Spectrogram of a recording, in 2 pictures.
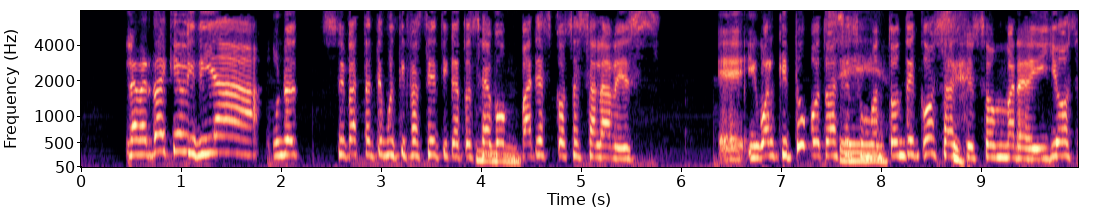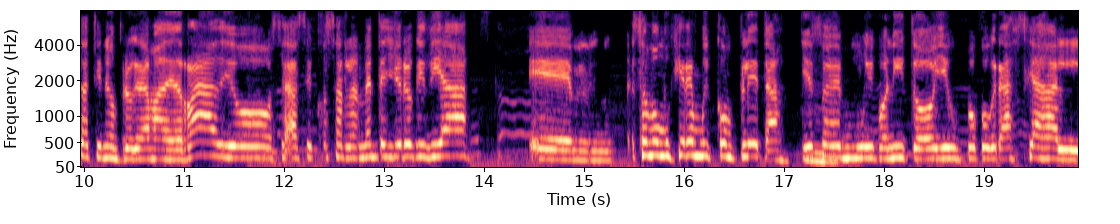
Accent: Chile; tuve grandes oportunidades, viví afuera, trabajé afuera, pero siempre mi vínculo fue más potente con Chile. Quizás me dio mucho susto viajar, tal vez soy demasiado chilena.

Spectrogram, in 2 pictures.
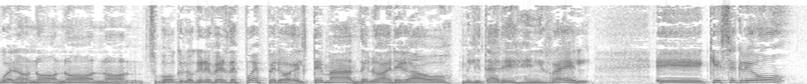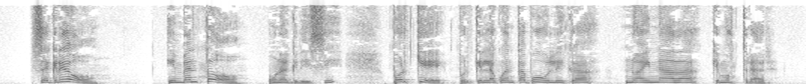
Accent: Chile; que no se hable de los temas que sí nos convocan como chilenos

